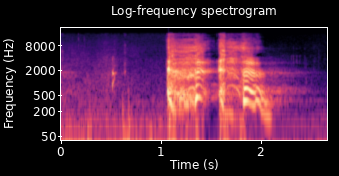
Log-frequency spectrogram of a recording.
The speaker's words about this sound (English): I'm gonna cough here, hang on. Let me mute this for you guys.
